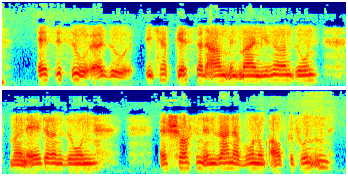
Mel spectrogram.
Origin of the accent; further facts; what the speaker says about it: Northern Germany, Germany; accent: North German; Und wir wissen an meinem Dialekt, dass wir aus Norddeutschland irgendwo kommen, nicht? Eine Großstadt.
